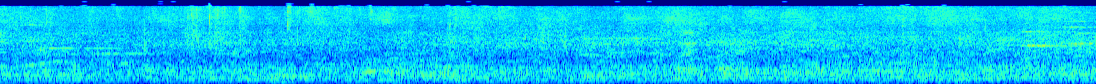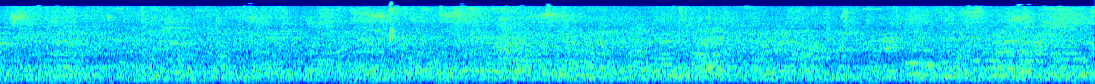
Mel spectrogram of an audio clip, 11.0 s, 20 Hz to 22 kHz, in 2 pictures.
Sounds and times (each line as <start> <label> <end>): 0.0 hubbub 10.9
